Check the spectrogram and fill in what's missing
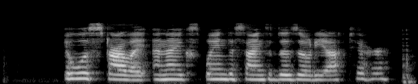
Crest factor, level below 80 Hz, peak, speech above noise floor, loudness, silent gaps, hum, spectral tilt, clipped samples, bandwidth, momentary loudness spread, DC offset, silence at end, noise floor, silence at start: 18 dB; -62 dBFS; 0 dBFS; 49 dB; -17 LUFS; none; none; -3.5 dB/octave; under 0.1%; 7.4 kHz; 15 LU; under 0.1%; 0.05 s; -67 dBFS; 0.65 s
